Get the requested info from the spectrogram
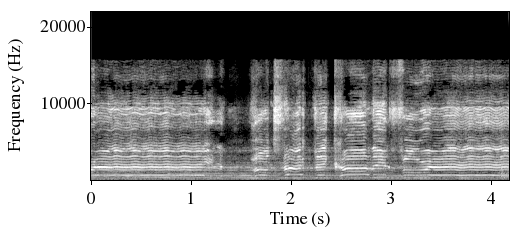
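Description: A man singing a slow ballad over a backing track, holding long notes and sliding between them without clear words.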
